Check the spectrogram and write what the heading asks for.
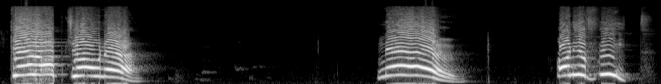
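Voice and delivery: shouted commands, high and loud; urgent shout. Retold or imitated. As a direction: bark it like an urgent order to run. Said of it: "That's the emphasis".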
